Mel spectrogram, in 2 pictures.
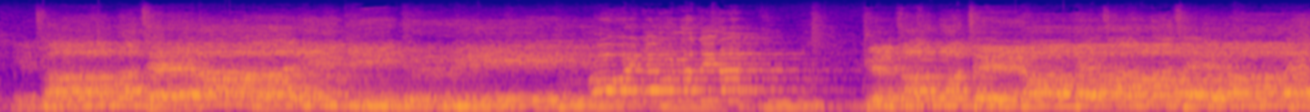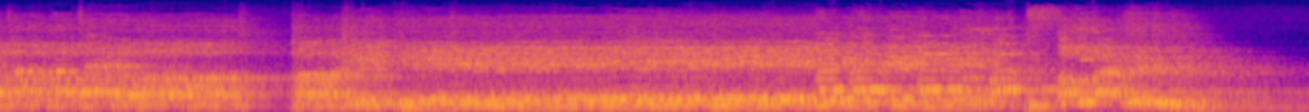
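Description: Choir singing a Māori-language song over a steady, pulsing low accompaniment, in phrases with two short breaks; the song fades out near the end.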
